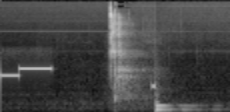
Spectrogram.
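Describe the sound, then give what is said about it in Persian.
An electronic beep as a caller's phone line is cut off: a steady high tone for about half a second, then a burst of rushing noise, a sharp click and a low lingering hum. “متاسفانه که تماس این شنونده ما قطع شد.”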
